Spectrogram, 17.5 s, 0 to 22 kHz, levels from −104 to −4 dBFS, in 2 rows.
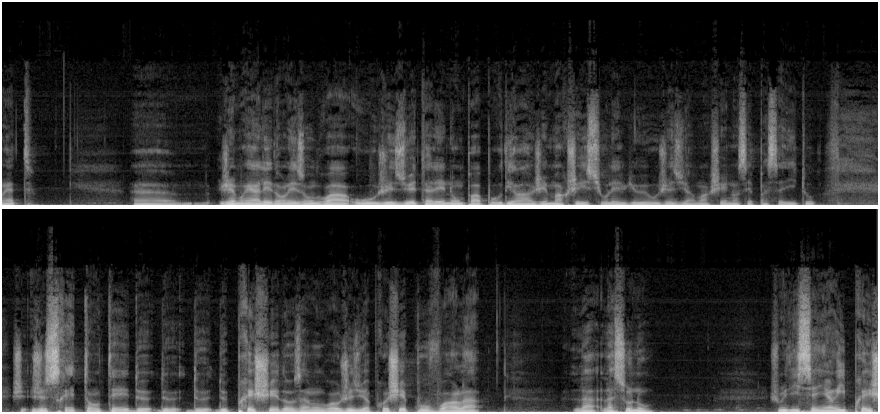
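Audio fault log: No faults found in this clip.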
